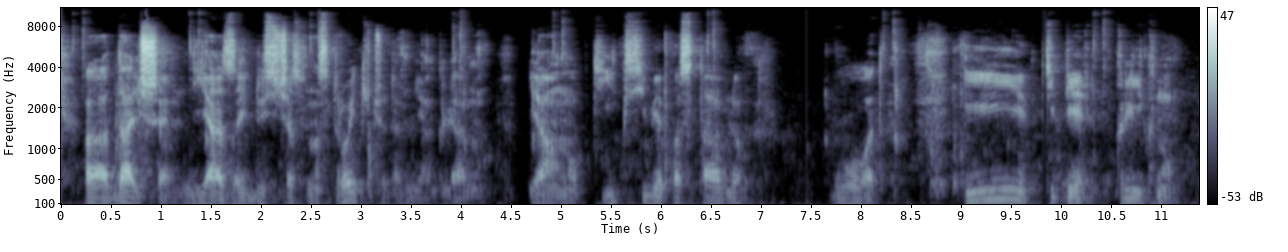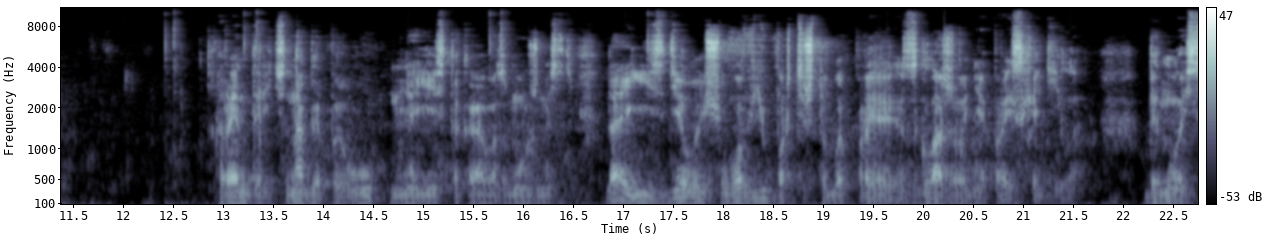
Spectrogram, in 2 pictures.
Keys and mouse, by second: 0.2-1.1 drag, 1.4-2.6 drag, 12.5-13.3 drag, 15.6 click, 17.2 click.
